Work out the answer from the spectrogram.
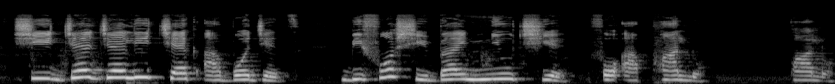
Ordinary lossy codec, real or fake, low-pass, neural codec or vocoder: none; real; 10.8 kHz; none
